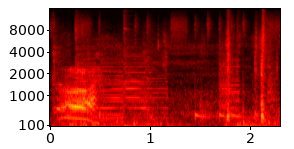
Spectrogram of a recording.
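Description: Background music, with a person's loud, drawn-out shout falling in pitch near the start.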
